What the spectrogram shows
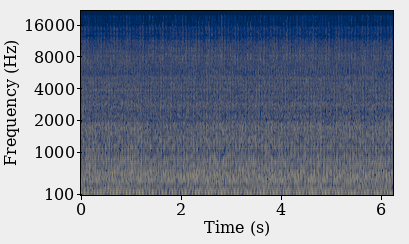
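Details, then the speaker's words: Old Briggs & Stratton single-cylinder riding lawn tractor, started after battery charging: a steady, even low thrum with no knocks or hunting, purring smoothly at idle. Upper-end rpm could use some work. "pretty sweet that old briggs just purrs like a kitten you could use a little work on the upper end rpms that's good enough for me"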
